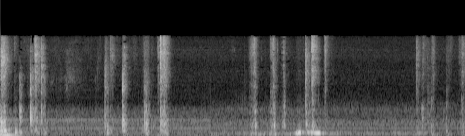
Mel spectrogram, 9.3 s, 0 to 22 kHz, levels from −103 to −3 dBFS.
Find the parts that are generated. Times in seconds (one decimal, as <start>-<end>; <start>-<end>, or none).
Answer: 2.8-6.2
